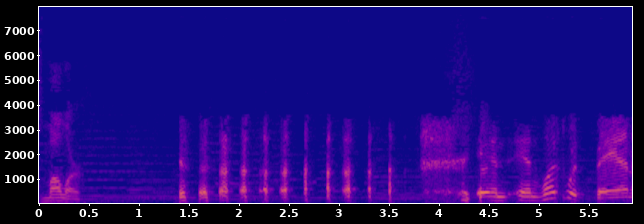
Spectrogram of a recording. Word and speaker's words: Mueller: guy for you know I like the German pronunciation but it's Muller and and what would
